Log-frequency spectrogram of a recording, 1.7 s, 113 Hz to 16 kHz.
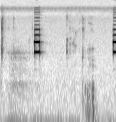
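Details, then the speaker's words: Texecom Veritas Excel alarm panel during programming, tamper spring held with zone 1 disconnected: short high single beeps about a second apart, meaning zone 1 is open (1–8 beeps for zones, 9 for tamper). "and you can hear that I'm just getting 1 beep. That means that zone 1 is open."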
